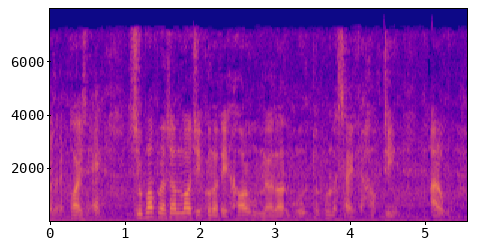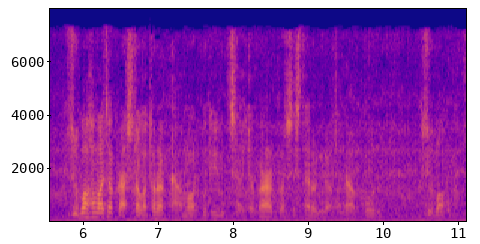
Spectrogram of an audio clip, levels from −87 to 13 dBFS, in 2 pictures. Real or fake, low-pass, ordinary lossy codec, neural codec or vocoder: fake; 7.2 kHz; AAC, 32 kbps; codec, 16 kHz, 2 kbps, FunCodec, trained on LibriTTS, 25 frames a second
